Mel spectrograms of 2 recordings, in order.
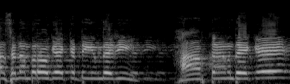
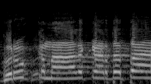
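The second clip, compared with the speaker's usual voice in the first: normal talking voice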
